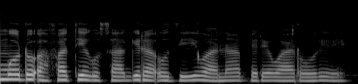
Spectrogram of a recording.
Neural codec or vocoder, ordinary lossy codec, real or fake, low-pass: none; none; real; 7.2 kHz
